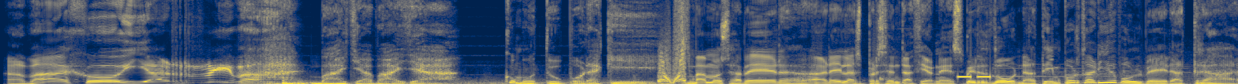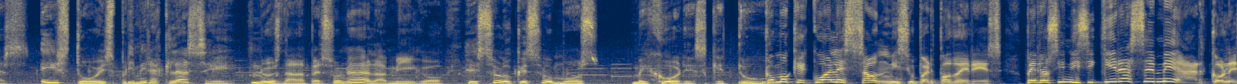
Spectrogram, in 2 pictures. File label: CHARACTER SPANISH MALE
